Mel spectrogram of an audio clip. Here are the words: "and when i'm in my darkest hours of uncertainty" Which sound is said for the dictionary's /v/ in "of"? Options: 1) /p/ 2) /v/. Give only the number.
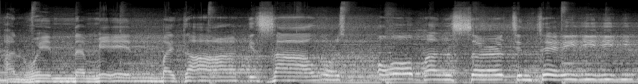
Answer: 1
